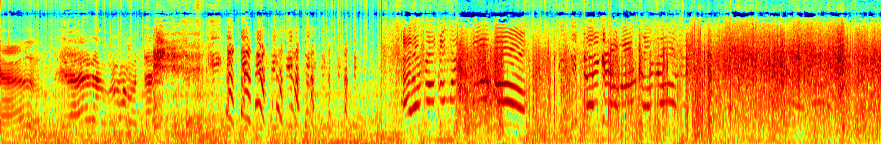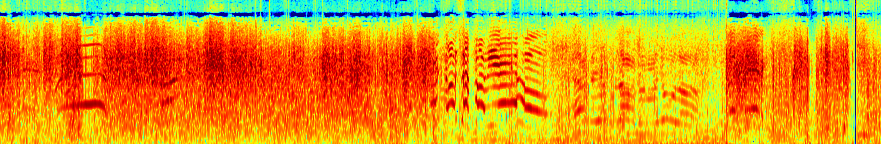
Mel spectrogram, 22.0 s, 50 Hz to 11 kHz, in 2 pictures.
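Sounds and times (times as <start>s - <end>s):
jet ski engine droning: 0.0s - 22.0s
wind buffeting microphone: 0.0s - 22.0s
rushing water: 4.8s - 22.0s.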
